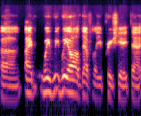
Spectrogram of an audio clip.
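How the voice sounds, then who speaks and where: Speaking at a moderate pace, the man uses a normal speaking voice pitched fairly high, and his pitch varies in an ordinary way. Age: 60s. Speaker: online event moderator. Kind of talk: casual chat.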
